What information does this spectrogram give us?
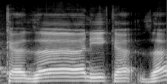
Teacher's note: ujung lidahnya nempel dan dia dipanjangkan dua harakat karena mad thabi'i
